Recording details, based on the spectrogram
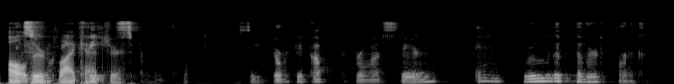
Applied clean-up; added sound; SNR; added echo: neural mask model DeepFilterNet 3.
